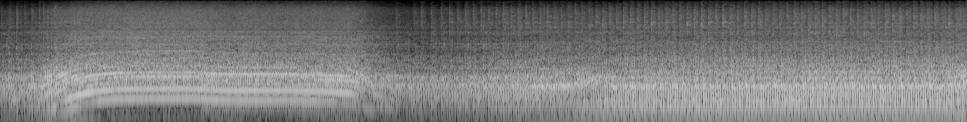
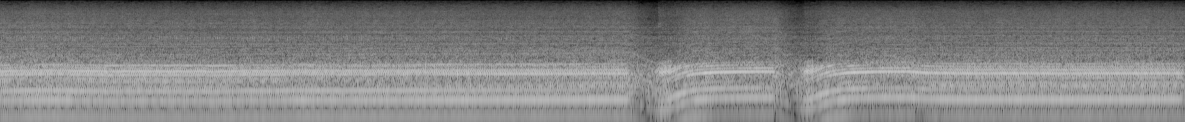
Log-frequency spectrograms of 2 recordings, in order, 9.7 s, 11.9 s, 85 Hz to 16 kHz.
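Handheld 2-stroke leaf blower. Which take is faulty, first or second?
first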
